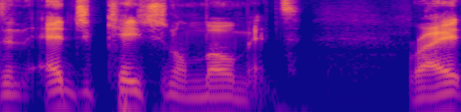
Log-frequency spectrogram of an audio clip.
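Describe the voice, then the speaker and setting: On a very clean recording with a silent background, a man with an American accent speaks in an animated tone, the sound dry and close with no echo. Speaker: podcast co-host. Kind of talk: casual chat.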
